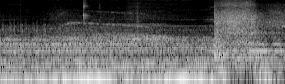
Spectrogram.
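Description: Tense documentary background music over a steady low drone. Near the end comes a short rushing hiss lasting under a second.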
